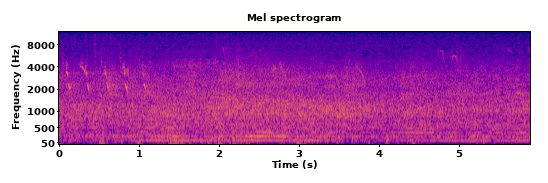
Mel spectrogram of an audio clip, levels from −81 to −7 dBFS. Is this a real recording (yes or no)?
yes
